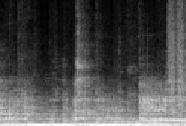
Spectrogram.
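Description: Live rock band playing: electric guitar and bass guitar holding notes over drums, with drum and cymbal hits about a second in and near the end.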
